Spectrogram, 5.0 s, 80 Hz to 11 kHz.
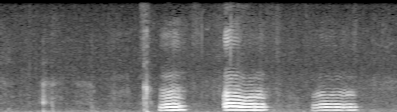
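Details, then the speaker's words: A 19-week-old infant makes three short, voiced, cough-like sounds, deliberate fake coughing rather than a true cough. "No fake coughing, you faker. You monkey."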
